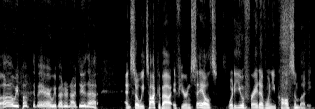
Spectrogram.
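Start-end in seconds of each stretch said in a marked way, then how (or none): 0.0-2.0 much higher, timid put-on voice; mocking our own fear after poking the bear, in a tiny scared voice; mock scared squeak. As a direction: squeak it like a frightened little creature. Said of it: "we get scared and go".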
